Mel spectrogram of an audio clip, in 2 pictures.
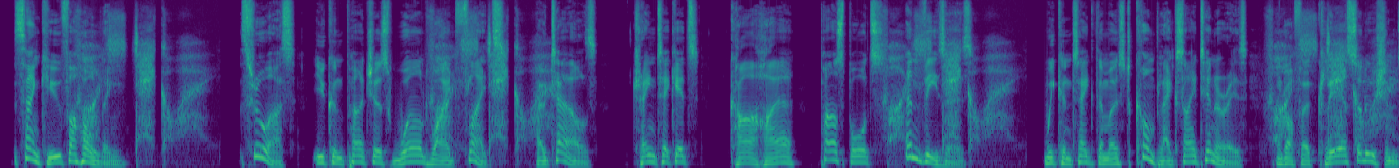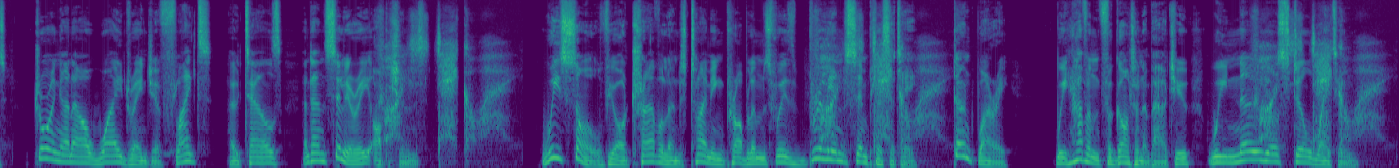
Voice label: Travel Agents Rich Male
